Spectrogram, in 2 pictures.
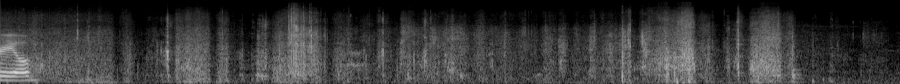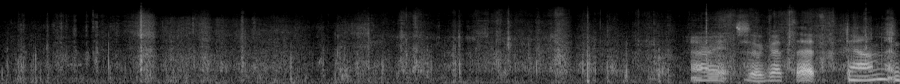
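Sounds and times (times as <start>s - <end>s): costume fabric rustling: 0.0s - 18.0s.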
